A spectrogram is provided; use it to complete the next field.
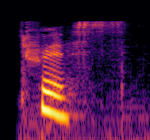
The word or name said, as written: tris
